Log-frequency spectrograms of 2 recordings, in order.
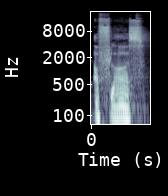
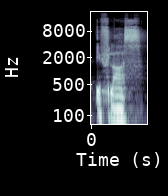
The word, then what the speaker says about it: افلاس: غور سے سنیے، افق۔ دوسرا لفظ ہے افلاس۔ یہ غلط تلفظ ہے، درست تلفظ ہے افلاس۔ دوبارہ سنیے، افلاس۔ بچوں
